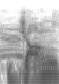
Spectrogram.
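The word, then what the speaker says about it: Zhong: I think Z is Z H J Noise. Jong.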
